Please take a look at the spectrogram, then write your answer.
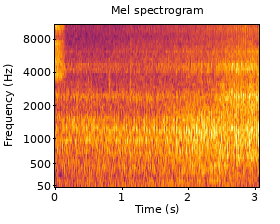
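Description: A diesel vehicle idles steadily during a fuel injection cleaning service, running off a chemical canister; a continuous low engine rumble holds close and even throughout with no talk.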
